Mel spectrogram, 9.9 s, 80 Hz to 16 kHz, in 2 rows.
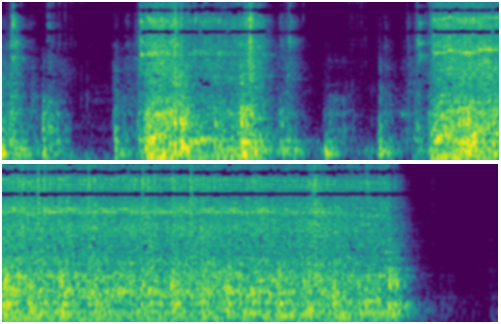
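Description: Bicycle with an 80cc two-stroke kit engine being pedalled on a stand to turn the engine over. The chain and rear wheel spin, uneven at first, then steady from about four seconds in, and the sound cuts off suddenly near the end. The engine does not catch.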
